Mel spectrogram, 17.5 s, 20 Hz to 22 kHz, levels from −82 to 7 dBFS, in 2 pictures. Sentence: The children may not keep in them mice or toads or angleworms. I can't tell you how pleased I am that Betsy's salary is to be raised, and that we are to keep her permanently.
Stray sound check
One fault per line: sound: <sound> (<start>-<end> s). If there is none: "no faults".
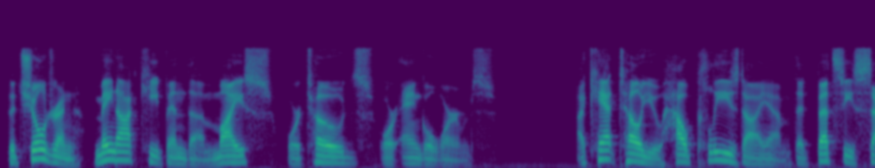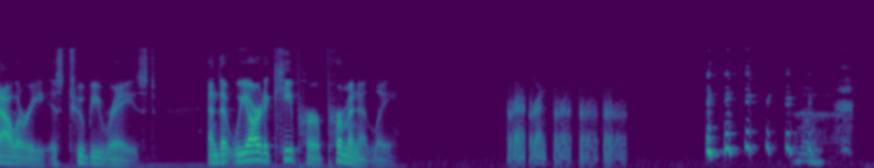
sound: laugh (13.8-15.0 s)
sound: laugh (15.8-17.3 s)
